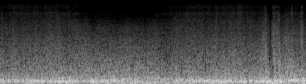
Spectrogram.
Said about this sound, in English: Gobs of molten lava pours from the charred and war-worn nozzle of Waverly's flamethrower and into the bunker's gunnery ports, immediately delivering scalding judgment to its German occupant.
